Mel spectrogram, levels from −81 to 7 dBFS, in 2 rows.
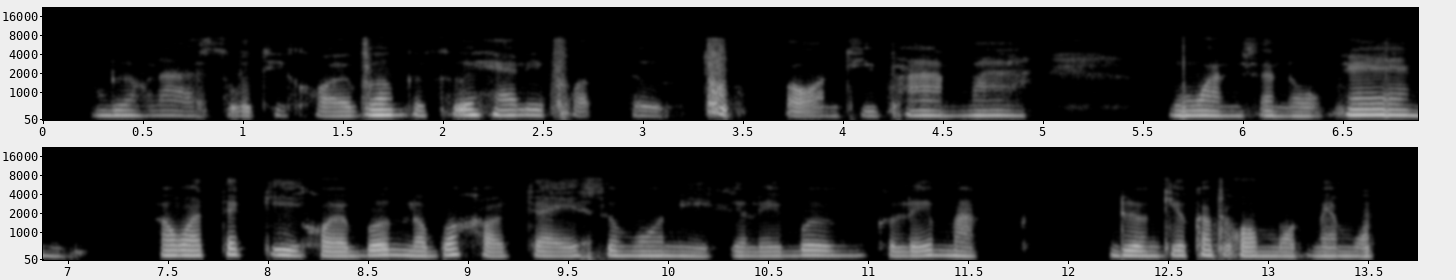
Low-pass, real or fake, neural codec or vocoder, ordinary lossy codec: none; fake; codec, 16 kHz, 8 kbps, FunCodec, trained on LibriTTS, 25 frames a second; none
